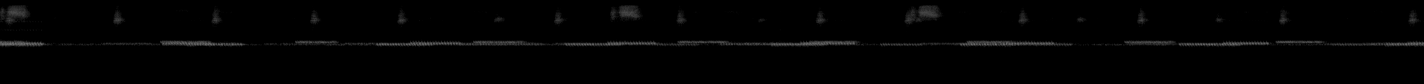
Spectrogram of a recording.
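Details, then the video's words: Summer-night crickets in Bulgarian grassland keep up a continuous high-pitched trill that swells and fades every second or so, while sharper short chirps from several other callers flicker above it. "Cricket Sounds - Crickets Chirping at Night"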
